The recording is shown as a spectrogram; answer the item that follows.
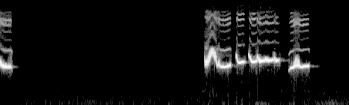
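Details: Orange-headed thrush gives a short clipped note, then after a pause a loud whistled phrase: a rising-falling slur followed by several steady, warbling notes, all clear with no background.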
